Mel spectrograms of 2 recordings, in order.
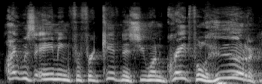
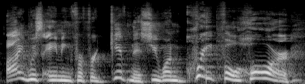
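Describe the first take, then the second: First: High shouted line turning Scottish at the end; quick, hammed-up Scottish outburst; Scottish accent. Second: High-pitched angry shout; acted high, indignant yell. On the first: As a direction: slide into an exaggerated Scottish accent on the insult. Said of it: "insultingly Scottish at the end of it". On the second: A narrator's reading. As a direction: shout the insult in outrage. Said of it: "Haley shouted".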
